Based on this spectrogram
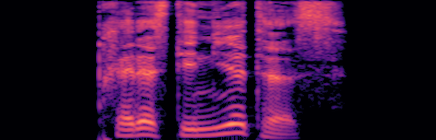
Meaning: strong/mixed nominative/accusative neuter singular of prädestiniert
- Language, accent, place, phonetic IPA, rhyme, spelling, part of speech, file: German, Germany, Berlin, [ˌpʁɛdɛstiˈniːɐ̯təs], -iːɐ̯təs, prädestiniertes, adjective, De-prädestiniertes.ogg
